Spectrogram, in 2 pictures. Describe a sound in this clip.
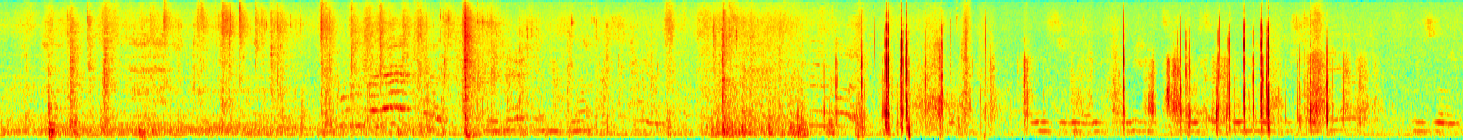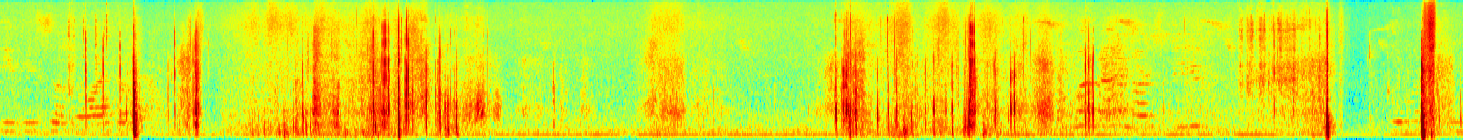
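A young boy talks close to the microphone.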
